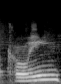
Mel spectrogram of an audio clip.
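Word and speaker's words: Killeen: up for in uh Colleen Texas it's pronounced Colleen am I right right Colleen yeah Colleen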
